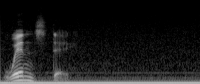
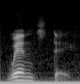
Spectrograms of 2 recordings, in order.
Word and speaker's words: Wednesday: repeat tuesday tuesday repeat wednesday wednesday notice that the e is silent and the d is very soft and we just kind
